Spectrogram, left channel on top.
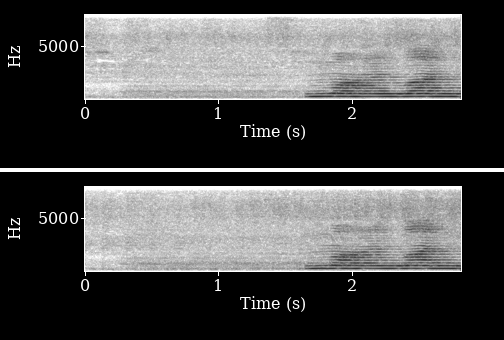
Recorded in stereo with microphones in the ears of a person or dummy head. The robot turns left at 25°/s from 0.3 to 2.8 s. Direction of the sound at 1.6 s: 30° right (ahead or behind).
